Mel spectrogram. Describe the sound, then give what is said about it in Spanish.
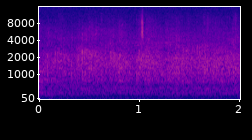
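An audience applauding the Lord together, a steady, dense wash of many hands clapping that holds at an even level throughout, with no voices standing out. “Si usted lo cree, le da palmas al Señor con fuerza.”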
